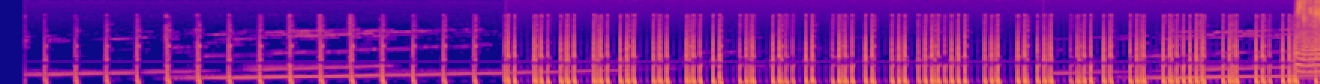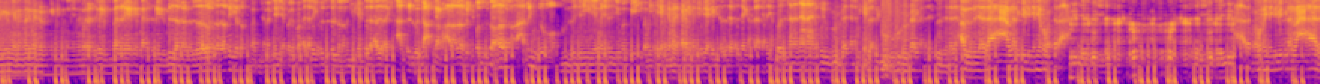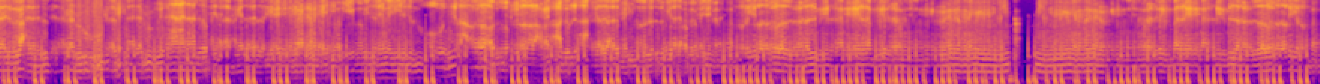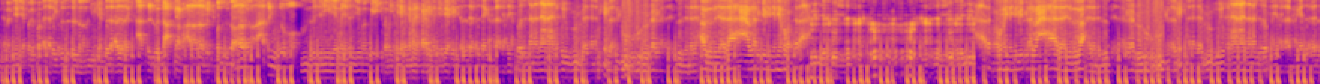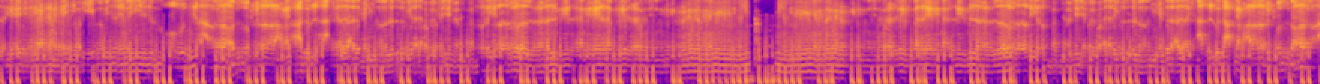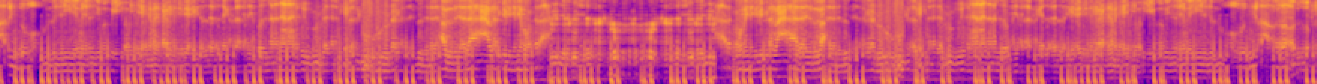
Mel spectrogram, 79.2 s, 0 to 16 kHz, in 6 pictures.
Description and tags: novasound200beedances
You listen to what is called a bee dance. When a bee has found flowers that hold abundantly of nectar, it returns to the bee hut with good news. The lucky bee starts dancing i.e. takes small steps and vibrates the wings. The other workers hear the noise and want to know what the cousin got to tell. By touching the Messenger with their antennas and listening to the vibrational 'song' they get information so detailed that they can fly kilometer or two and land exactly where the first be had done the discovery. The taping illustrates the stepping bee dance and the babbling illustrates the transfer of data.
dance, bees, Buzz, vibrate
